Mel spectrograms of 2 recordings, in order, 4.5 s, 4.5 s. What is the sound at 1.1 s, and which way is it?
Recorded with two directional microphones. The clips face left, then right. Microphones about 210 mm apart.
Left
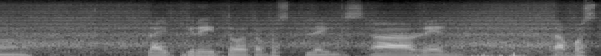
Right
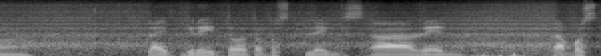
Speech, 35° right (ahead or behind).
